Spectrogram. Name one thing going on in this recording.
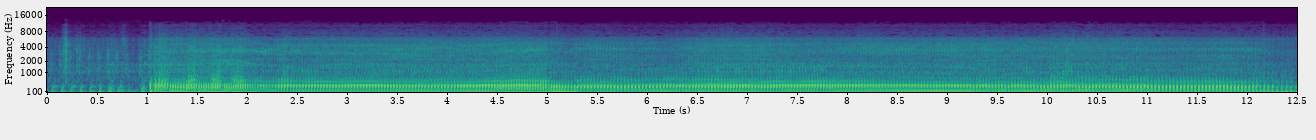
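A dirt bike engine revs and drones steadily while riding.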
